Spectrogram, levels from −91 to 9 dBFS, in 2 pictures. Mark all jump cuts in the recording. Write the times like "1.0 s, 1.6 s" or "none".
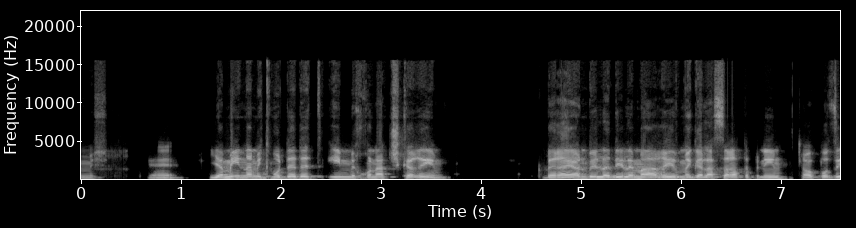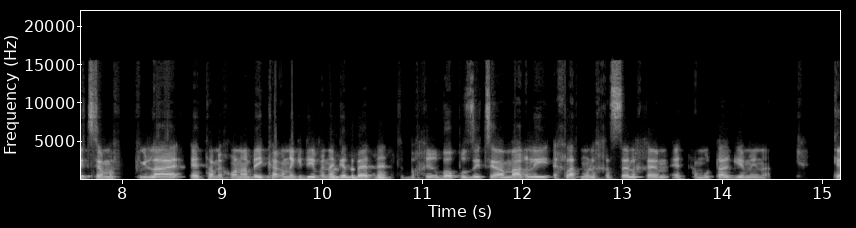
1.2 s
